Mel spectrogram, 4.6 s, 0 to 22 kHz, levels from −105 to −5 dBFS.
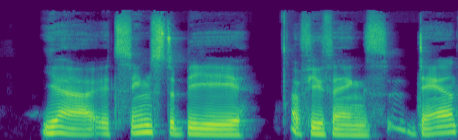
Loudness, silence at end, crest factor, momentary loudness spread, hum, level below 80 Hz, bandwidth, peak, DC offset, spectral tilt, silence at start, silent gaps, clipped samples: -23 LUFS; 0 s; 16 dB; 8 LU; none; -68 dBFS; 17 kHz; -8 dBFS; under 0.1%; -4.5 dB/octave; 0.4 s; none; under 0.1%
